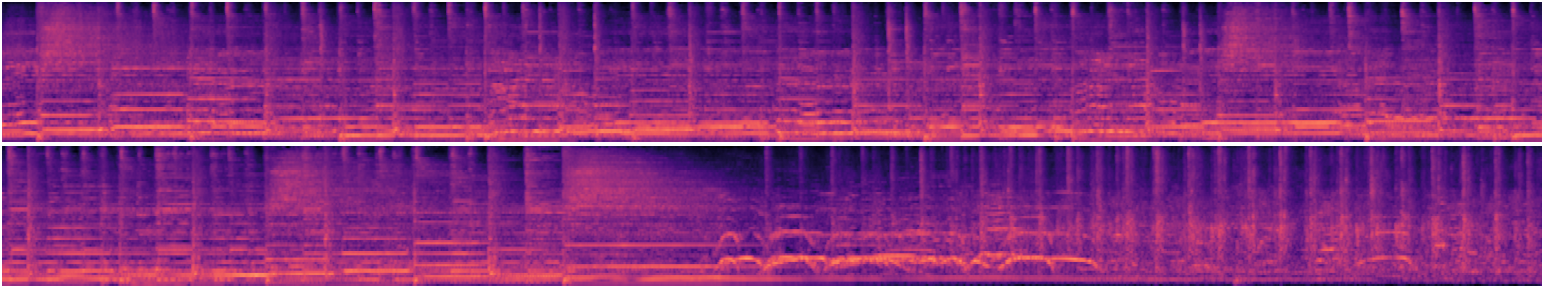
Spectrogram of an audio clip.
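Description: Live band playing a folk-rock song: strummed acoustic guitar, bass and drum kit under sung vocals. Near the end the band thins out and the song winds down.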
